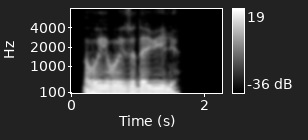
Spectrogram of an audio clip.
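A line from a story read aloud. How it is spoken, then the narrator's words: Dull, muffled voice. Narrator (Russian): глухо сказал Григорий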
